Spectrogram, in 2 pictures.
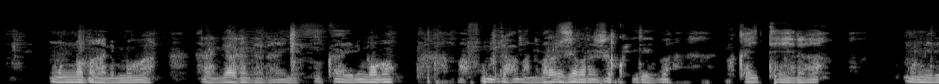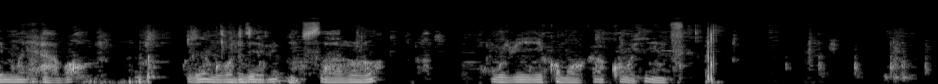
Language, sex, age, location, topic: Kinyarwanda, male, 25-35, Musanze, agriculture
